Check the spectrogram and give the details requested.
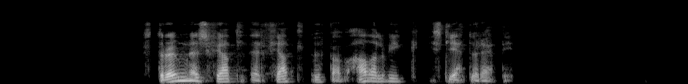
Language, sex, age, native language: Icelandic, male, 60-69, Icelandic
